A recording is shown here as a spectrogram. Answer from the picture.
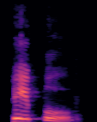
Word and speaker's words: people: Recuerden que les dije en alguna clase alguna vez que las E al final de palabra en inglés no se pronuncian. Por eso la pronunciación queda hasta la L, ¿cierto?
